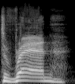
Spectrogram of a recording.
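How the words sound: The name is shouted in an angry voice. "In anger"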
